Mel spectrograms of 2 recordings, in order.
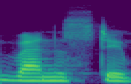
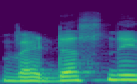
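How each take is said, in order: First: The d sound is silent. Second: The d sound is pronounced. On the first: The speaker calls it right. "वेनसडे बोलते हैं" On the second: The speaker calls it wrong. "वेडसडे नहीं बोलते हैं"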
